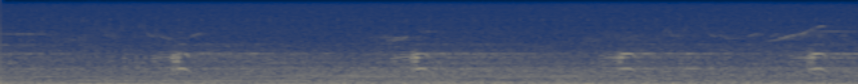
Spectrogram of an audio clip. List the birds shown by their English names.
Black-capped Chickadee, Canada Goose, Northern Cardinal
